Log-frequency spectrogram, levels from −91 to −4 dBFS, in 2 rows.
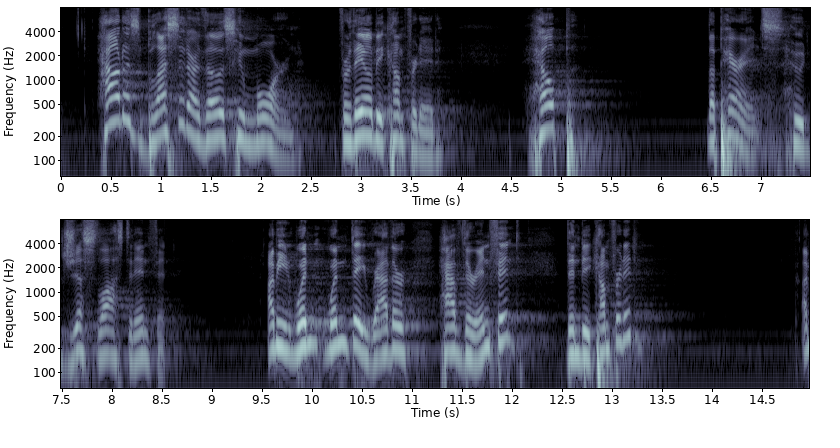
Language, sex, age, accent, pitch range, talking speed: English, male, 30-49, American, 155-230 Hz, 130 wpm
